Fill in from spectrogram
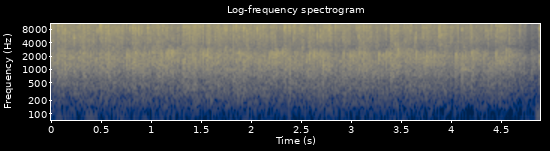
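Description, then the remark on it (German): Sustained audience applause at the Sänger- und Musikantentreffen stage for a guitarist of a band, a dense steady wash of many hands clapping at an even loudness for the full length, tapering slightly at the very end, with no voices standing out. “Er spielt die Gitarre, großer Applaus.”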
